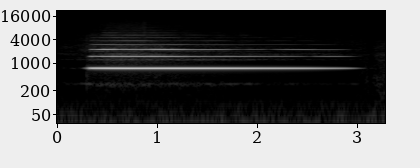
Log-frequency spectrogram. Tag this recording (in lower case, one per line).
woodwind instrument
music
musical instrument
